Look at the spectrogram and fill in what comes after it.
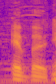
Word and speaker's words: Evert: It's Emmert. – Emmert. – E-V-E-R-T. Yeah, now you know.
